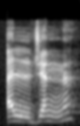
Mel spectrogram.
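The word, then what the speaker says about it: الجنة: So jim, al-jannah, like the J in English.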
